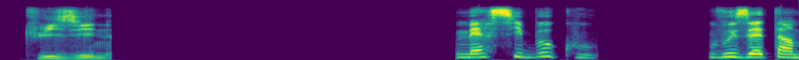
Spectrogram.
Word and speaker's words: cuisine: Ce mot se prononce cuisine.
